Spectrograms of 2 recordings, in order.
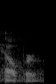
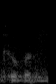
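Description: First: The first syllable sounds like 'cow'. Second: The first syllable sounds like 'coo'. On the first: The speaker calls it wrong. "Not pronounced Cowper" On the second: The speaker calls it right. "pronounced Cooper"

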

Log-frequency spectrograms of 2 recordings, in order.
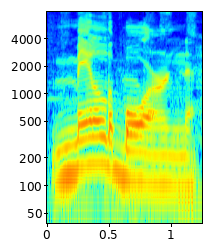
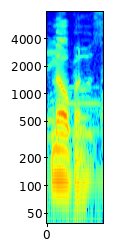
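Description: First: The word is pronounced closely following its spelling. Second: The word is pronounced differently from its spelling. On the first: An outsider is saying the name. The speaker calls it wrong. "It is funny when people go" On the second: A local is saying the name. The speaker calls it right. "I know it's not spelt that way, but that's the way that it's said"

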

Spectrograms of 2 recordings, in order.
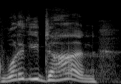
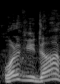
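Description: First: The question sounds gentle and inviting. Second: The question sounds bewildered and at a loss. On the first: The asker invites the listener to reflect and return. The speaker calls it right. "He's like, in order to give Cain an opportunity to soften and pause" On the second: The asker does not know what to do. The speaker calls it wrong. "Not like, I'm stumped. I don't know what to do here"

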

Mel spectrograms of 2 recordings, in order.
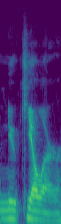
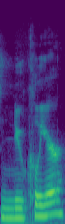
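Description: First: The word is said as nu-cu-lar. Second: The word is said as nu-clear. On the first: The speaker calls it wrong. "not nuclear" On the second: The speaker calls it right. "And that's nuclear"

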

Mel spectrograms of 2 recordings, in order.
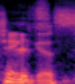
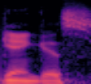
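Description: First: The name is said as Chinggis. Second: The name is said as Genghis. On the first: The speaker calls it right. "it's Chinggis" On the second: The speaker calls it wrong. "it's not Genghis"

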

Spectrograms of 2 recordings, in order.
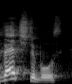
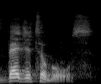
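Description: First: The word is said with a syllable dropped. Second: Every syllable of the word is pronounced fully. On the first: This is the usual everyday way of saying it. "Not vegetables" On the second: This imitates someone who pronounces every letter. "He says vegetables"

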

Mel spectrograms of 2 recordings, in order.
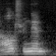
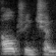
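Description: First: The last syllable has no 'ch' sound. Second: The last syllable begins with a 'ch' sound.

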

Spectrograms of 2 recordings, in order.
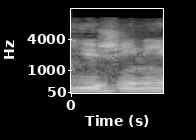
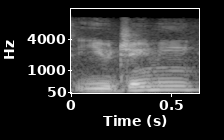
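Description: First: The name is said with a French pronunciation. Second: The name is said with an English pronunciation. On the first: The speaker calls it wrong. "If you pronounce it French, that's not correct" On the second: The speaker calls it right. "It's Eugenie"

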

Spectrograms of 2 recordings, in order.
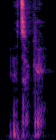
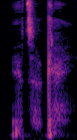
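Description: First: The phrase is said quickly in a feminine voice. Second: The phrase is said slowly and drawn out. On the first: The speaker calls it right. "It was like a quick" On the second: The speaker calls it wrong. "not even like that slow"

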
